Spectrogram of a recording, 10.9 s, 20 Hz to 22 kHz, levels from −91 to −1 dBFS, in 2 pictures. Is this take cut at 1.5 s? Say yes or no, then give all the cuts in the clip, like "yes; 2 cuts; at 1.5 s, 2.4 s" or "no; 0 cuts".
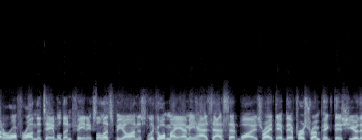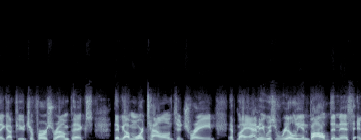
yes; 1 cut; at 1.5 s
